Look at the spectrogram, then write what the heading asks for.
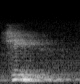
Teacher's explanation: They are both produced the same way. J has tone. You should feel vibration in the throat. J. J as in Jeep.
